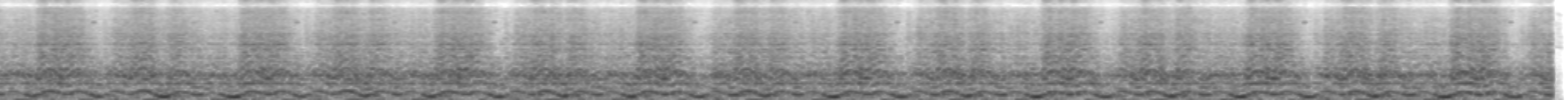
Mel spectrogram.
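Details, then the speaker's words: Pontiac Fiero GT, non-running and previously locked up: steady cranking at roughly one beat per second with occasional uneven pops blowing out the intake. It has spark but won't catch; swapped spark plug wires or stuck-open intake valves are suspected. "So looking back, it's blowing out the intake, which tells me that either a spark plug switched or there are a couple intake valves stuck open."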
